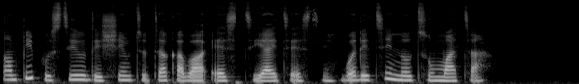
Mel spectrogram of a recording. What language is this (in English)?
Nigerian Pidgin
